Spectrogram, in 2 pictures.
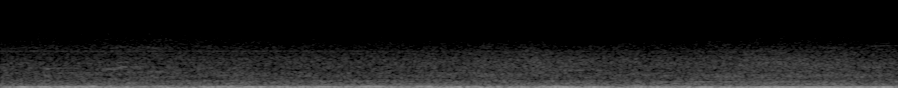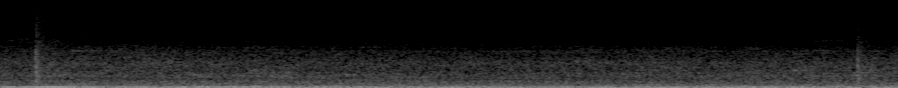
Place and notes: Husemannstraße, Berlin, Germany - Night, spring, conversation
Sidestreet, Berlin, three people conversation, doors slammed, quiet night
